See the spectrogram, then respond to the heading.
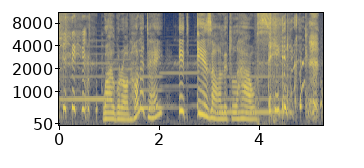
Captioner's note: george laughs; both laugh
